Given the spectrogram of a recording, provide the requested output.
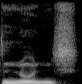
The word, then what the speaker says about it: Nunes: there's nothing funny there it's pronounced nun nun n nun is in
